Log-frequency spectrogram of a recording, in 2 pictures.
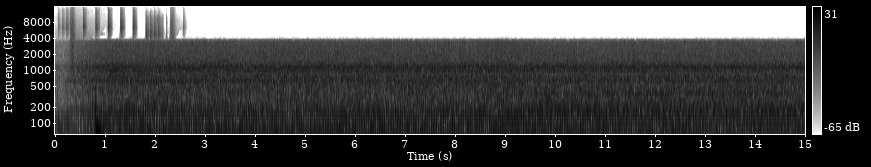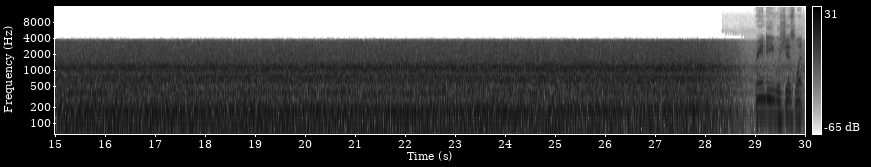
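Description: Walk-behind brush mower engine running steadily, slowed down with slow-motion footage so it comes through as a deep, even drone. It fades out about two seconds before the end.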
